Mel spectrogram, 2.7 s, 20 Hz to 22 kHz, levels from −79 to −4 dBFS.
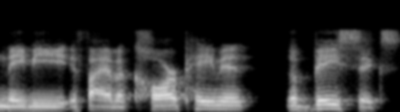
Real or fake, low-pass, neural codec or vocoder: fake; 7.2 kHz; codec, 24 kHz, 0.5 kbps, DualCodec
